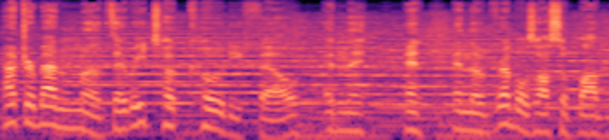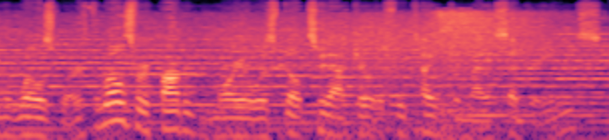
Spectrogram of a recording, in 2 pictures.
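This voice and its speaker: A man's voice: mid-range voice, brisk, hardly any pauses. Man narrating a story over music. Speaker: narrator and reader of a fan story. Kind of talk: amateur dramatic reading, narrated story. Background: background music.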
